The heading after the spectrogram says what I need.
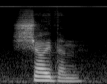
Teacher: them is unstressed also uses the words show them here show is stressed and them is unstressed · show is stressed and them is unstressed, so we say show them. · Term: vowel and consonant linking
